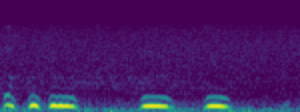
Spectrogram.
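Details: In courting season, a male great horned owl brings a food gift to the female on a live cam. Two short hoots, then a series of long, deep, rounded hoots come loud and clear against a quiet background.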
